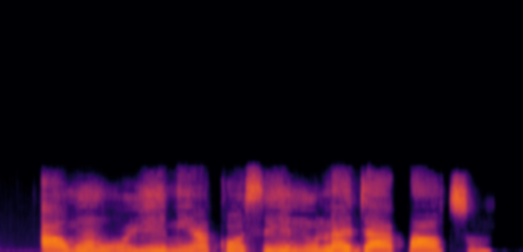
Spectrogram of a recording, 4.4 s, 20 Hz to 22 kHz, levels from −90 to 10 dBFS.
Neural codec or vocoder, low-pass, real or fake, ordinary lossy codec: codec, 16 kHz, 1 kbps, X-Codec, HuBERT features, trained on balanced general audio; none; fake; none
